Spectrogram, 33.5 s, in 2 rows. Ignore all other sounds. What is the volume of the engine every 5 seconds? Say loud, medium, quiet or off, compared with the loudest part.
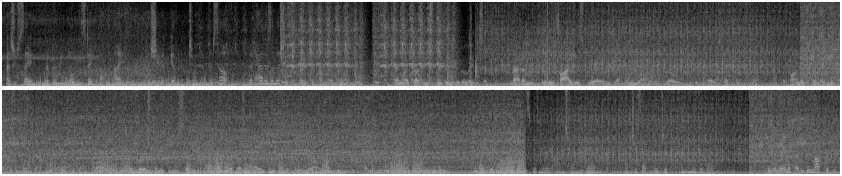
quiet, loud, loud, loud, loud, loud, loud.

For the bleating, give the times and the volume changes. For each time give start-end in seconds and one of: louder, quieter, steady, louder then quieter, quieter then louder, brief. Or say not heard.
not heard.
